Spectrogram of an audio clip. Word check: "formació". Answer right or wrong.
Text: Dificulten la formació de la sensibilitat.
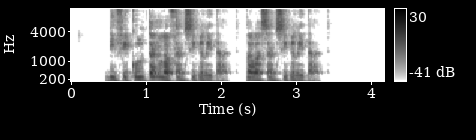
wrong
